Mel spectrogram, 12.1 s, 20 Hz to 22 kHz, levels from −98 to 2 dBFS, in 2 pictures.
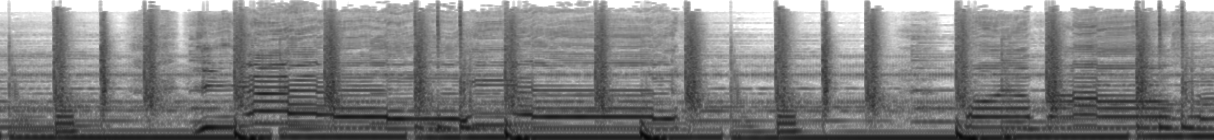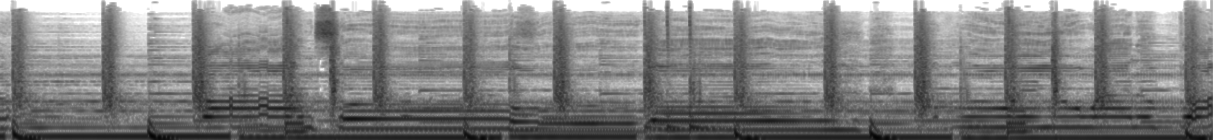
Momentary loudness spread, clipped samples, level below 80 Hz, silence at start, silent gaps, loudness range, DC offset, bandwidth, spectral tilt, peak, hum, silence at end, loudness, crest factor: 5 LU; 0.3%; -16 dBFS; 0 s; none; 2 LU; 0.1%; 20 kHz; -4.5 dB/octave; 0 dBFS; none; 0 s; -11 LUFS; 10 dB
